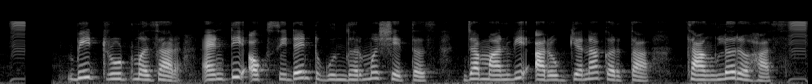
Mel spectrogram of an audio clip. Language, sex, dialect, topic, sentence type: Marathi, female, Northern Konkan, agriculture, statement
